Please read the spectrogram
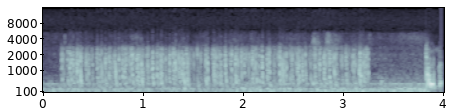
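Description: Steady rushing static on the air-to-ground radio channel during the Saturn V's first-stage flight. It switches on abruptly and thins out about three seconds in.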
